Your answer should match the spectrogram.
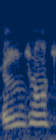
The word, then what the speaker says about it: Angel: Oh, my name is Angel Trevino. – Angel Trevino. Let me write that down real quick. How do you spell that? – A-N-G-E-L. – It's not G-L-E? – No, it's just A-N-G-E-L, Angel.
